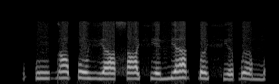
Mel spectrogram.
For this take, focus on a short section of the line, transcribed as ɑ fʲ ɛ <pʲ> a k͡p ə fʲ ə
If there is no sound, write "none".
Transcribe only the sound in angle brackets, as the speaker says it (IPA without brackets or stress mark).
mʲ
